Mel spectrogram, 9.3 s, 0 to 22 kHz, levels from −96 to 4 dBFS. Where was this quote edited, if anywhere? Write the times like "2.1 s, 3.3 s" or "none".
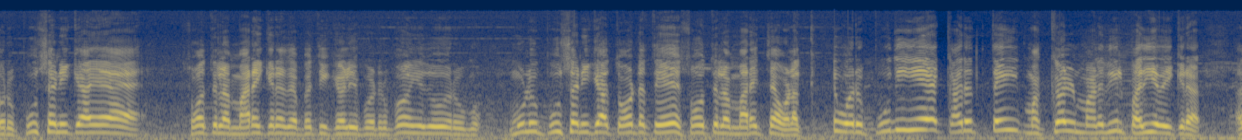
6.3 s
